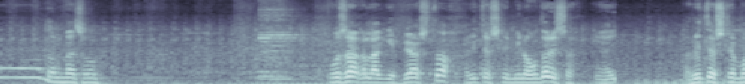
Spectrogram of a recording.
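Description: Speech: a person's voice talking in short phrases, opening with one drawn-out vowel, with a brief high tone about two seconds in.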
